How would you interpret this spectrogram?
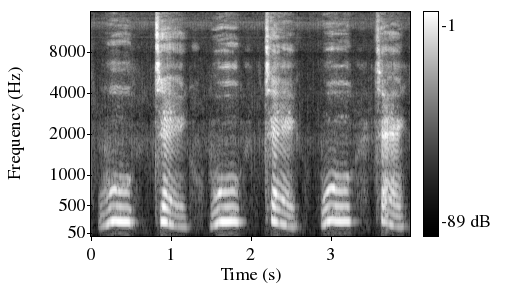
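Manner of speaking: loud mock-Chinese chant, each word falling; mock Chinese accent. Streamer greeting a Wu-Tang fan, mock Chinese accent. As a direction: chant it like a movie imitation of Chinese speakers. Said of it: "saying it like Chinese people".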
